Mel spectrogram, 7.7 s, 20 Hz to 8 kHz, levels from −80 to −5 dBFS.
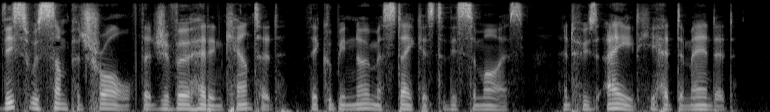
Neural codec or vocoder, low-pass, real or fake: none; 7.2 kHz; real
